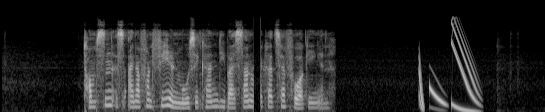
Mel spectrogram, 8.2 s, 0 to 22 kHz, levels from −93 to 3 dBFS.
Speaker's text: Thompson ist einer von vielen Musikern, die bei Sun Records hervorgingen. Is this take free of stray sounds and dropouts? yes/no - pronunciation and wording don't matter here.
no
